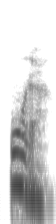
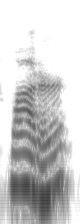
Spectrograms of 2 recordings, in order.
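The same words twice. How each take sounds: First: It is said in an Australian English accent. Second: It is said in an American English accent. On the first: "and Australian English" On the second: "American English"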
